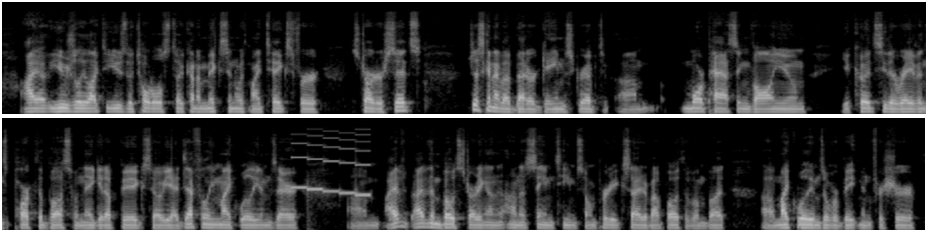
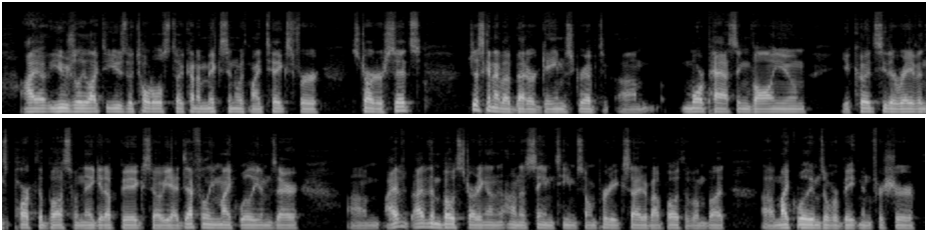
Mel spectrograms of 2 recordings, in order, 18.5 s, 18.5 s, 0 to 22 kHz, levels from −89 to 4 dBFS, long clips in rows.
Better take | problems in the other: second | alarm; noticeable; at 12 s; peak 1 dB below the speech

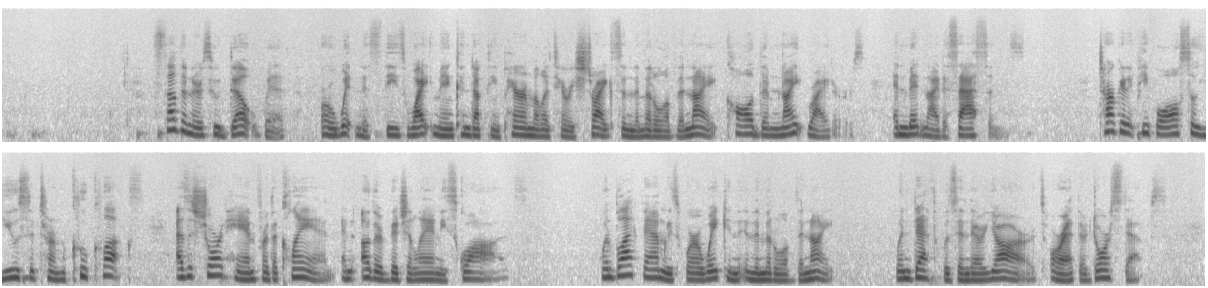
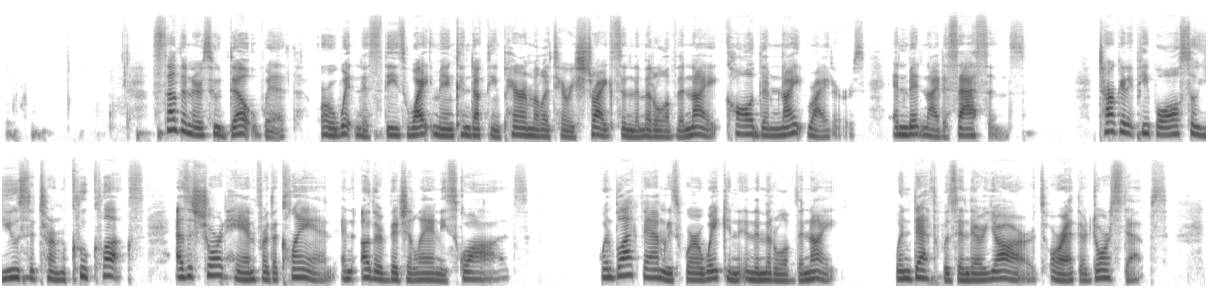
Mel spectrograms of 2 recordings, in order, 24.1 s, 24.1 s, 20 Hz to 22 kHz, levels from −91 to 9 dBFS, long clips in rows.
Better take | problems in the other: second | hiss; faint; throughout; 20 dB below the speech

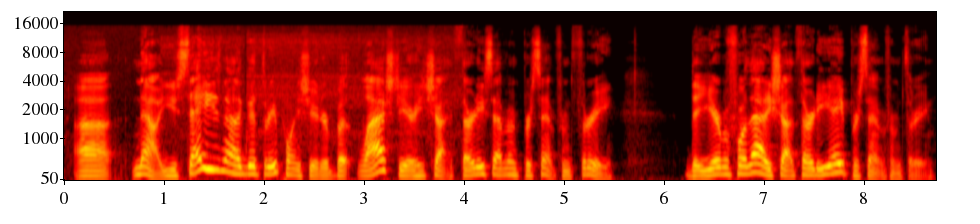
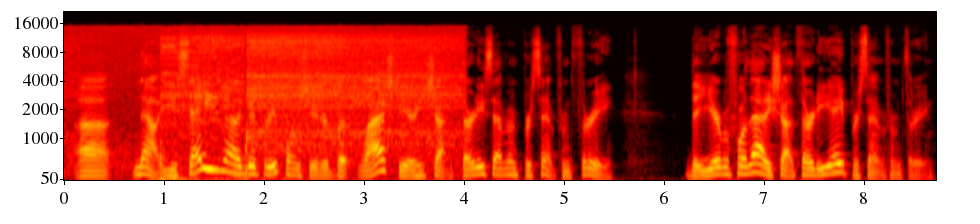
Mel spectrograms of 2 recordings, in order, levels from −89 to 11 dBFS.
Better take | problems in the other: first | hiss; loud; until 4 s; 1 dB below the speech; faint in the first

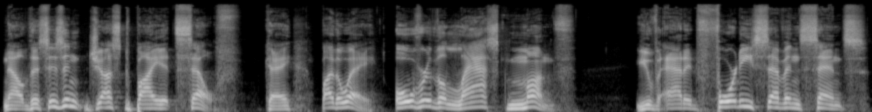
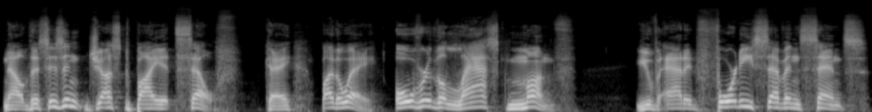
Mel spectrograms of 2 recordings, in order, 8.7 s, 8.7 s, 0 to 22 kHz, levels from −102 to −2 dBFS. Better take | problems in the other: first | muffled; slightly; fading above 3 kHz

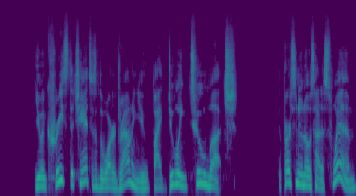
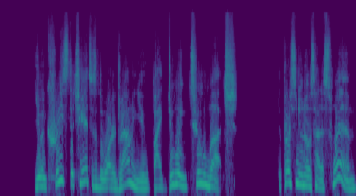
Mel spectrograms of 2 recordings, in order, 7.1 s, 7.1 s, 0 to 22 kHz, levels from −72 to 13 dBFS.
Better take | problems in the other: first | distortion; slight; 10 dB below the speech

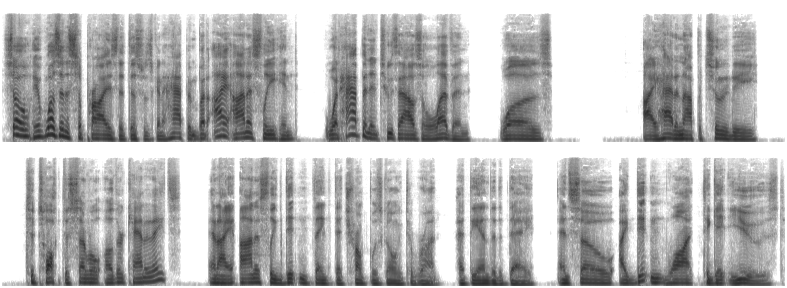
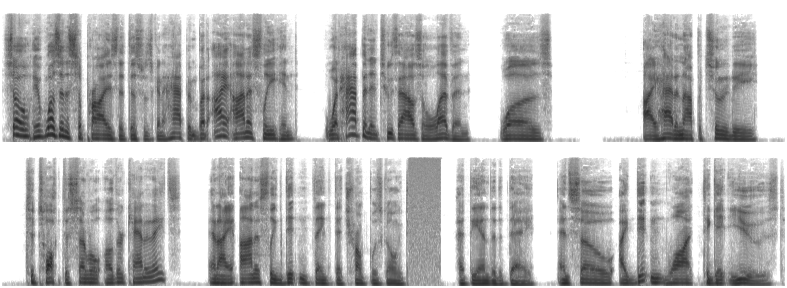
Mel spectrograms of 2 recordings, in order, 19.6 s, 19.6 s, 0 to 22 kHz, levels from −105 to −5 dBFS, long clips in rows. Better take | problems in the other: first | audio cutting out; filled with static; at 15 s

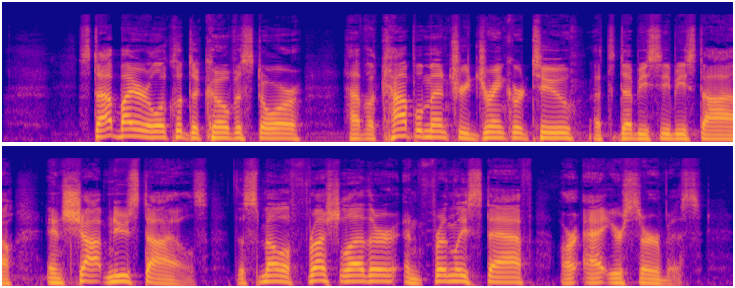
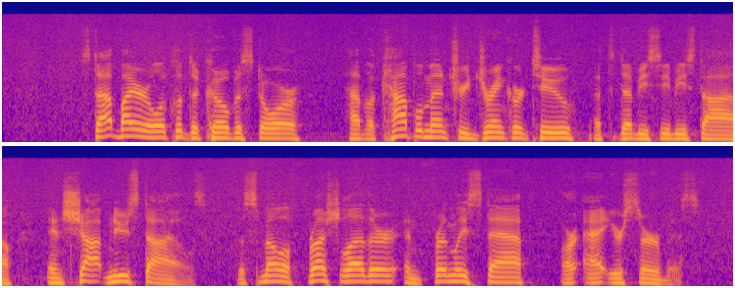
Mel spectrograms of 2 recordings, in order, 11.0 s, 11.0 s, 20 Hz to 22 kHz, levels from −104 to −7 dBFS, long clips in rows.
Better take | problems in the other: first | hiss; noticeable; throughout; 20 dB below the speech

